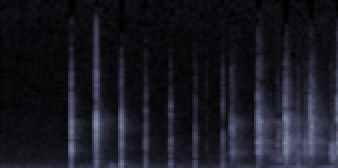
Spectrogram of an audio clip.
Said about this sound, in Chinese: 朗诵的不好啊。 掌声已经响起了，说明朗诵的很好。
